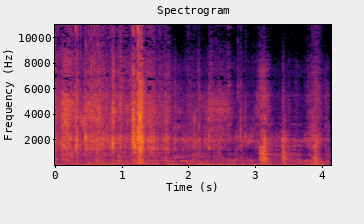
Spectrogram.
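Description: Plastic Doritos chip bag crinkling as it is handled and held up to the face to be sniffed, busiest in the first second or so with a sharp rustle just over a second in and another about three seconds in.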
